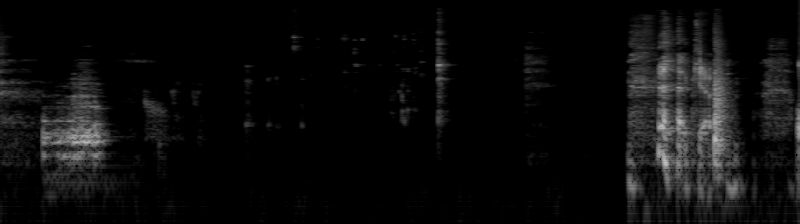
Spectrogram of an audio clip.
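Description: A man's short throaty vocal sound about half a second in. Faint clicks of glassware follow as whiskey is poured from one glass into another, with one sharper glass clink about four seconds in. A man's voice comes back loudly near the end.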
